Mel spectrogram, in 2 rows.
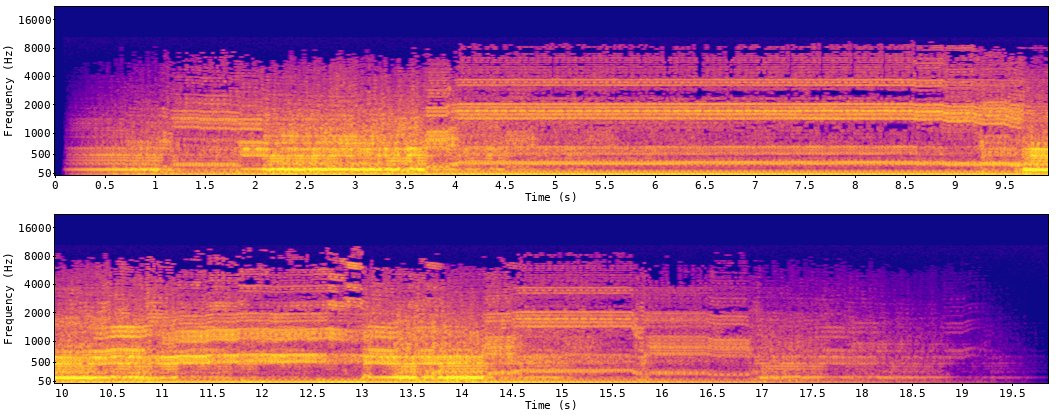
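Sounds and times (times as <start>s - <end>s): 
thriller-horror ambience sound: 0.1s - 19.4s.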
